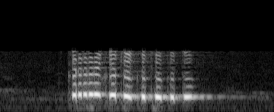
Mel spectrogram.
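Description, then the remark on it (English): A voice imitates a cuckoo-like bird call: one second of rapid, pulsing hooting notes at a steady pitch, fairly loud, with silence before and after. “Cuckoo. Cuckoo, cuckoo.”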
